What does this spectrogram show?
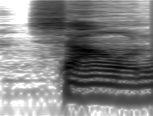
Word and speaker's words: Samhain: from the second one with Samhain or sound which is actually how you say it I loved it I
